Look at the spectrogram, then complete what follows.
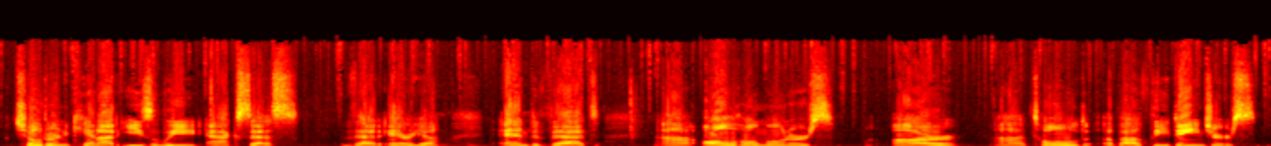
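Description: A man chairing a city council meeting, formal and measured, with frequent pauses. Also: medium pitch, a bit bright, no room sound. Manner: formal, measured, many uh fillers.

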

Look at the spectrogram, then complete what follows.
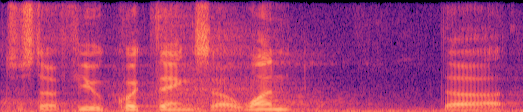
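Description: Low, flat-voiced councilman in echoey chamber. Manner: halting, with many fillers and restarts. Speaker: city councilman. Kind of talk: public meeting remarks. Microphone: meeting microphone. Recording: echoey chamber, faint noise.

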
